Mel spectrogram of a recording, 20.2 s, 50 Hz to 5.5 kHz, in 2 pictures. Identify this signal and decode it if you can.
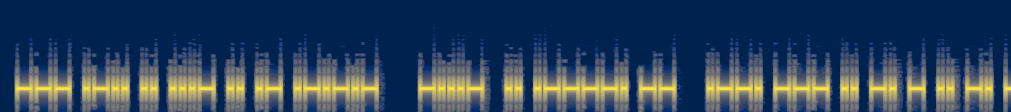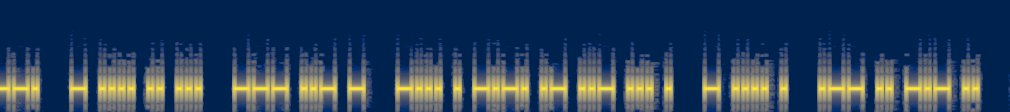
Morse code, heard as a keyed tone, about 25 wpm, 600 Hz. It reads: OLIVIA. <BT> I'M POINTING THIS OUT BECAUSE THE WIKI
